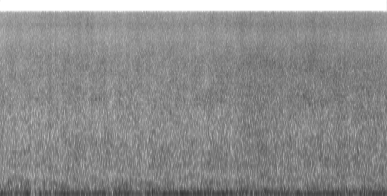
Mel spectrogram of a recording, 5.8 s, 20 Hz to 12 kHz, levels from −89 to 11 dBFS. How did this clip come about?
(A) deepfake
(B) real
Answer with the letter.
A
